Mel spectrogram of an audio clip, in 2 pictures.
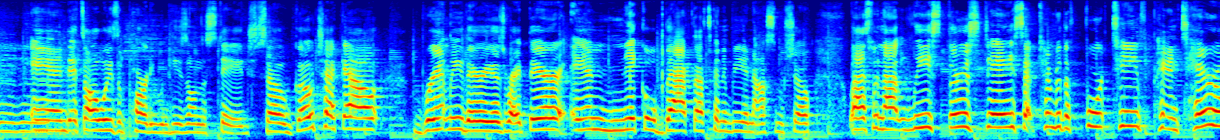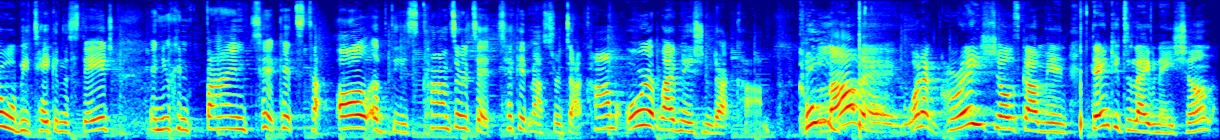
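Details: Adult female presenter; normal speech.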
